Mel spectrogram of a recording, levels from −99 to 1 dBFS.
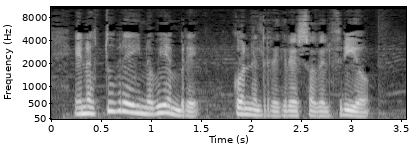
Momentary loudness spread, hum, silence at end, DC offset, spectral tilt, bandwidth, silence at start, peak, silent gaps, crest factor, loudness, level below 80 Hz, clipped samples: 7 LU; none; 0.35 s; under 0.1%; -6.5 dB/octave; 10 kHz; 0.1 s; -4 dBFS; none; 14 dB; -18 LUFS; -54 dBFS; under 0.1%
